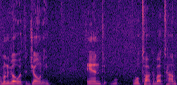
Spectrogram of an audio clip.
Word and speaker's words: Joni: I heard somebody on Fox or CNN call her Johnny, but I heard several people last night call her Joni. I'm going to go with the Joni.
